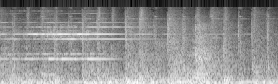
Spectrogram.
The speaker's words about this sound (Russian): И вдруг зазвонил домашний телефон.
